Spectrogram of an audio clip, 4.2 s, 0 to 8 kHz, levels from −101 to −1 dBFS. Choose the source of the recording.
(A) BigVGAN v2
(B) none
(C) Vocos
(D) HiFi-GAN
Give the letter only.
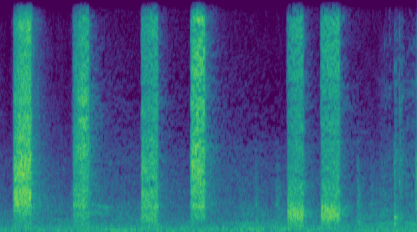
B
